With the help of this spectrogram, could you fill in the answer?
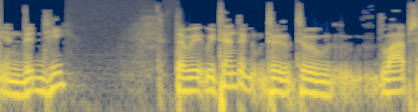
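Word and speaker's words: viddhi: Yeah, the first syllable is heavy. It's a quarter note. It's not an eighth note. Vidhi.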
